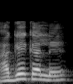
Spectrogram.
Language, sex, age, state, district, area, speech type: Odia, male, 45-60, Odisha, Bargarh, rural, spontaneous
